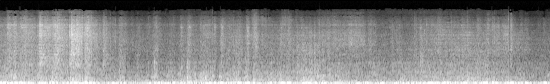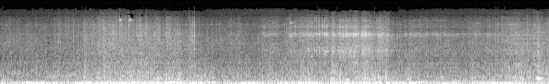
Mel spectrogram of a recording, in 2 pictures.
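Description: Freight train cars rolling directly over a camera laid between the rails: a heavy, continuous low rumble with repeated wheel clacks on the rail. A brief high ringing comes in about three quarters of the way through.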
